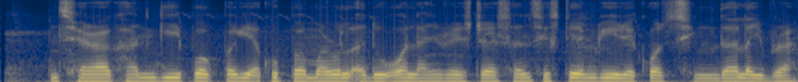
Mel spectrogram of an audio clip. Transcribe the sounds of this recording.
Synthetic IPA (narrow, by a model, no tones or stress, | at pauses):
sʰeɾakʰanɡipok̚pɐɡiɐkupːɐmɐɾolɐ̰duonlajnɾed͡ʒistɾesɐnsistemɡiɾekʰoɾd̚siŋdɐlɐjbɾa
